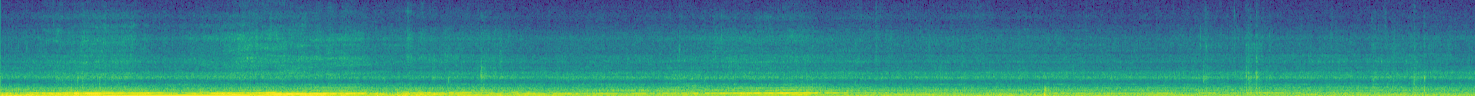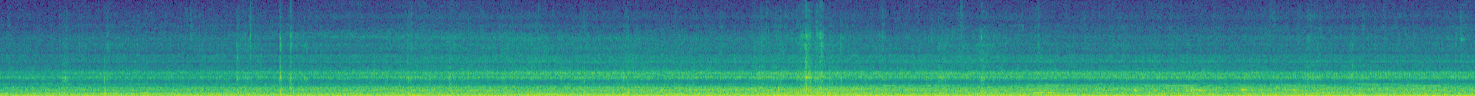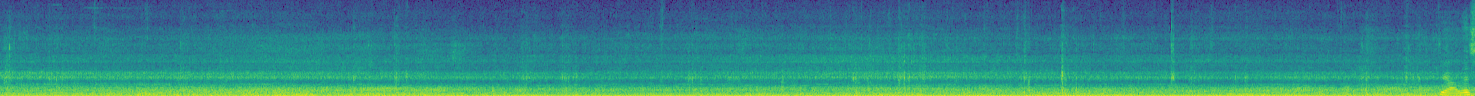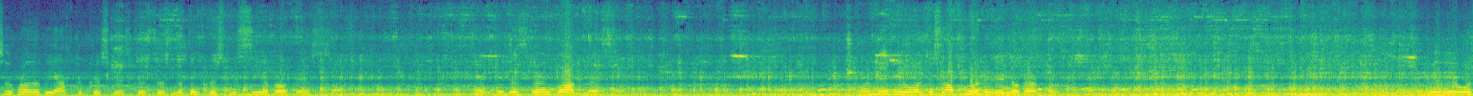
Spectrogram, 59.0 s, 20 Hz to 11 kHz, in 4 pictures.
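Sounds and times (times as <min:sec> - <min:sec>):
vehicle engine rising and falling: 0:00.0 - 0:09.2
traffic rumble: 0:00.0 - 0:58.9.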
